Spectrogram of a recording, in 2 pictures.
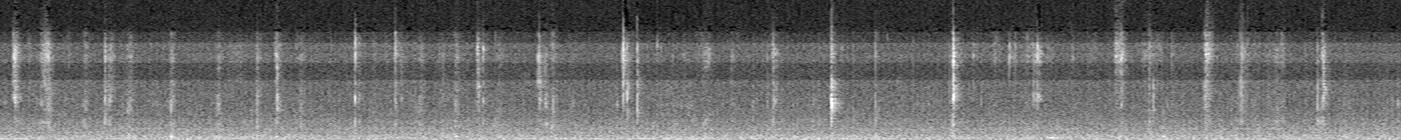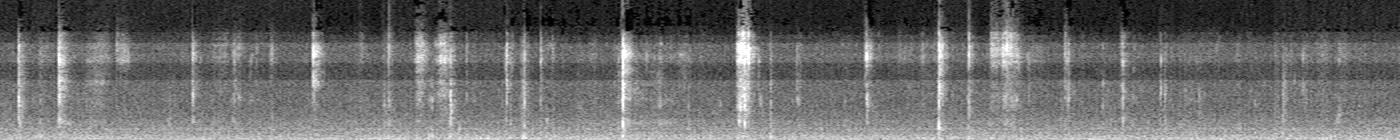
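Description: Close-miked eating of rice and chicken curry: wet chewing and biting, broken by scattered sharp clicks and crunches of teeth on chicken bone. The clicks come irregularly, about one a second, and grow louder and more frequent in the last third.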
